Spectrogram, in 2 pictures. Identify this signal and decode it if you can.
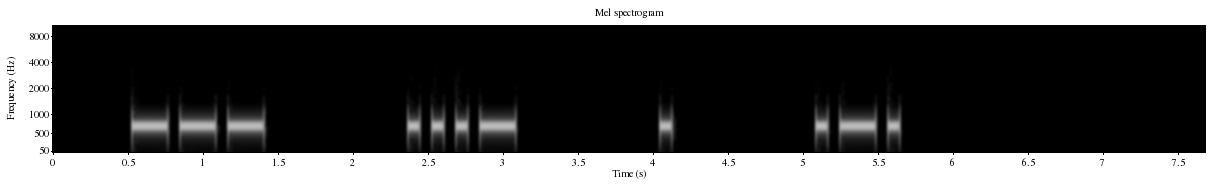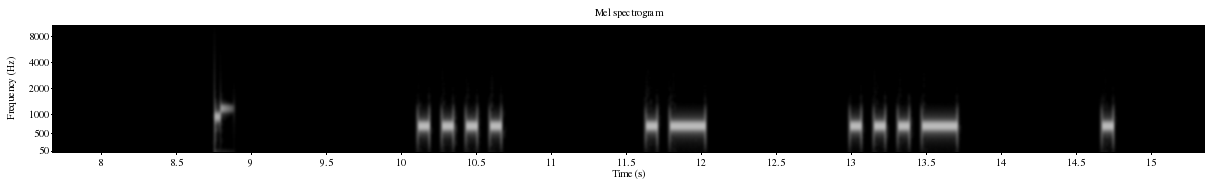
Morse code, heard as a keyed tone, about 15 wpm, spaced as for 7 wpm, 700 Hz. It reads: OVER HAVE
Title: 4x Character Spacing - Top 100 Words - 15wpm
